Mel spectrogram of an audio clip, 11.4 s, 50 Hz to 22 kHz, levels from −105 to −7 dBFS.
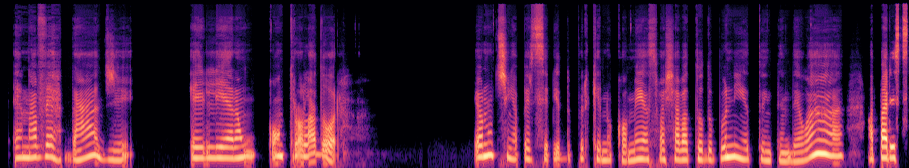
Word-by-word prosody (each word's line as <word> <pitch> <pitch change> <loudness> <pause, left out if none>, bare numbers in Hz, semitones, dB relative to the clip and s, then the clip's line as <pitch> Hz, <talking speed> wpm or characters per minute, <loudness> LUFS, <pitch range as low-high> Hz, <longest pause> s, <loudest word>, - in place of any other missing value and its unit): é, 230 - -2
na 230 0 +1
verdade, 230 -1 -2 0.8
ele 225 0 0
era 225 0 +2
um 265 +4 0 0.2
controlador. 260 +1 +1 1.7
Eu 245 - +3
não 275 +2 +7
tinha 225 -6 -2
percebido, 205 0 -6
porque 210 -1 -8
no 185 0 -4
começo 195 +5 -3
achava 195 0 0
tudo 190 0 -4
bonito, 220 0 +1
entendeu, 170 -1 -4
ah, 275 0 +6 0.3
apareci 230 0 +6
225 Hz, 105 wpm, -21 LUFS, 195-245 Hz, 1.7 s, não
